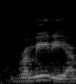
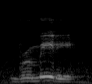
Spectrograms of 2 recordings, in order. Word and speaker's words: Brumidi: was completed in 1866 and bruh media I was pretty I was pronouncing this guy's name wrong Constantino Brumidi painted it over the course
